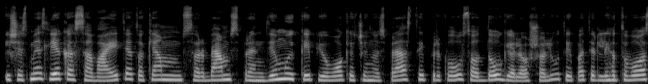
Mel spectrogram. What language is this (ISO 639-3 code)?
lit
